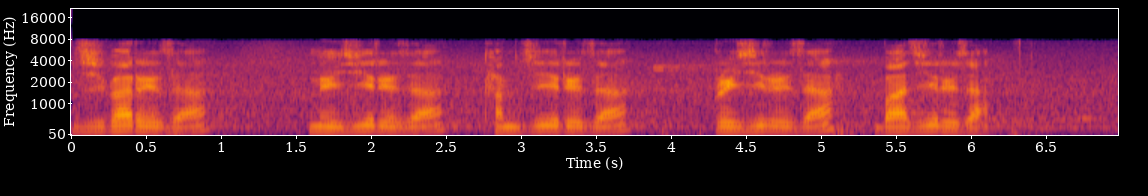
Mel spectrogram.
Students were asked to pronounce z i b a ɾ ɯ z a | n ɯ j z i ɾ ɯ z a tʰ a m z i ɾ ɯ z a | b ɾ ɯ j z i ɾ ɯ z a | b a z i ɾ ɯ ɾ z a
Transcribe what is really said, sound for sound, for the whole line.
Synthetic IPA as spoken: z i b a ɾ ɯ z a | n ɯ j z i ɾ ɯ z a tʰ a m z i ɾ ɯ z a | b ɾ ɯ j z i ɾ ɯ z a | b a z i ɾ ɯ z a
